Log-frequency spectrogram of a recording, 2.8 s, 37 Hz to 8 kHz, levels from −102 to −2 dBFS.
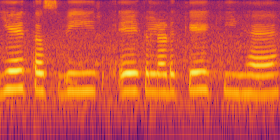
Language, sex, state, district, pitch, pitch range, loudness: Hindi, female, Haryana, Jhajjar, 240 Hz, 235-245 Hz, -16 LUFS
